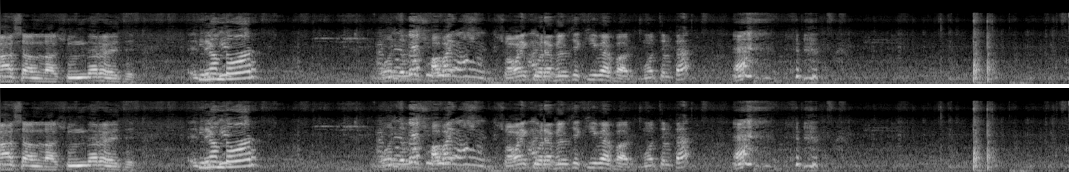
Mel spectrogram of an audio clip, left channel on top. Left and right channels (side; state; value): both; identical; correlation 1.00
